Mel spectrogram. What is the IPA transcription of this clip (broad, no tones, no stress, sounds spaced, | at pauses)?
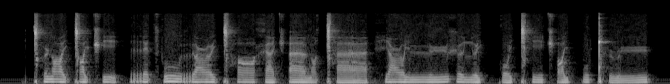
ǀʰ ɯ ɳ ɑː j ǀ ɑ j t͡ʃʼ i | r e t͡sʼ uː r ɯ ʕ ø j ǀʰ ɑː x æ t͡ʃʼ æː ɳ ɑ ǀʰ æː | h i ʕ o j lː yː ʃ ø ʎ ø j kː o j ǀʰ iː t͡ʃʼ ɑ j pː u ǃʰ y ɳ yː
